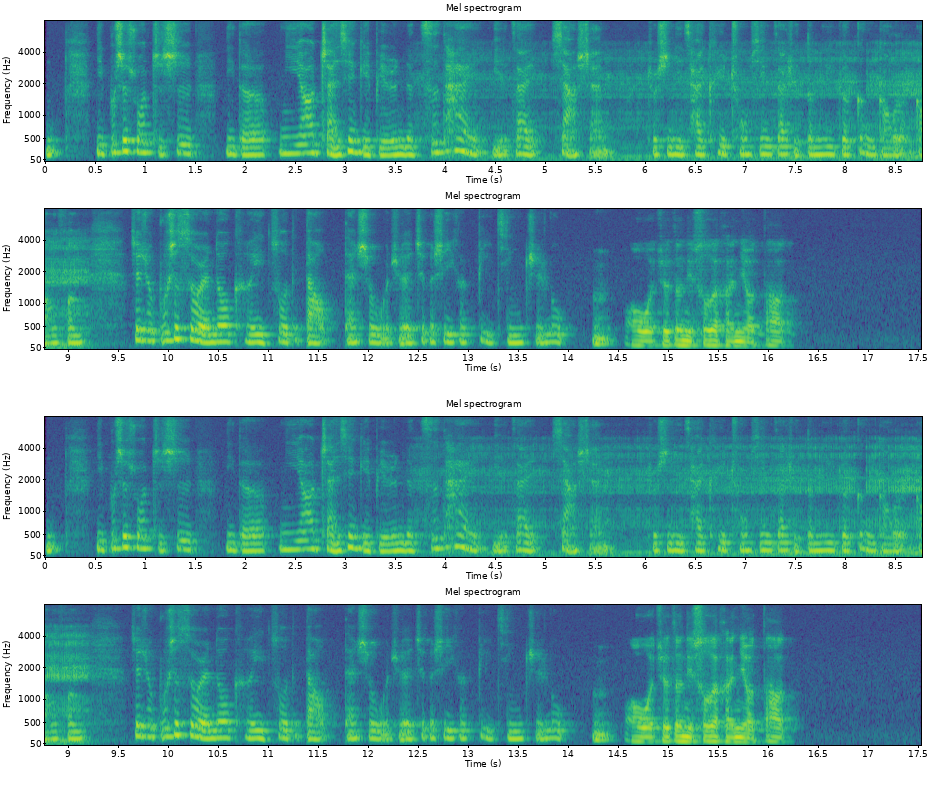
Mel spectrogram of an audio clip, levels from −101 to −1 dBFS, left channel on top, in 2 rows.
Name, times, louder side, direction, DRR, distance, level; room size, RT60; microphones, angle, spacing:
voice 1, 0.0-14.0 14.2-14.5, left 2 dB, 25° left, 0.7 m, -19 dB
sound 1, 3.6-9.2, right 2 dB, 45° right, 5.9 m, -31 dB
voice 2, 14.6-16.2, right 1 dB, 75° right, 1.3 m, -16 dB
18.0 x 12.5 x 3.1 m
head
